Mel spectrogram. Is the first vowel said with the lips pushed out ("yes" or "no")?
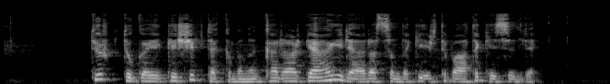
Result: yes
